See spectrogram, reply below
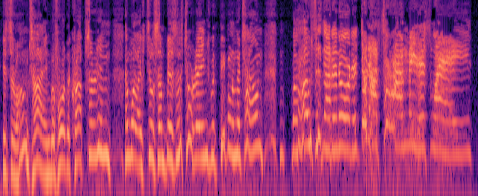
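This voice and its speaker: An actor playing a frail, fearful old widower in a 1980s radio drama, brooding and weary, with frightened cries at times. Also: male voice, extremely high pitch, moderate pace, pushed and bright, dry recording, shouting, full character voice. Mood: terrified. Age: older.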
